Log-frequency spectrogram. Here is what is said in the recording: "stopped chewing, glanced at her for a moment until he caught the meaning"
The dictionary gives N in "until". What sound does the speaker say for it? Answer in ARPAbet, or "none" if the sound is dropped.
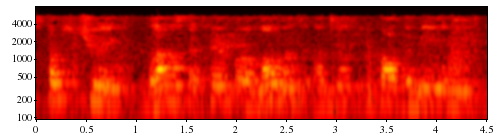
N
